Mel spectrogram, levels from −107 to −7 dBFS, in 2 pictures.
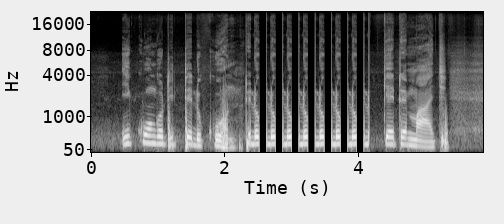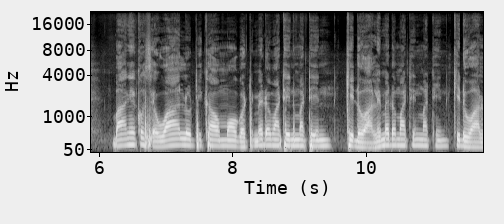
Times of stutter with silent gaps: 2.52-4.17

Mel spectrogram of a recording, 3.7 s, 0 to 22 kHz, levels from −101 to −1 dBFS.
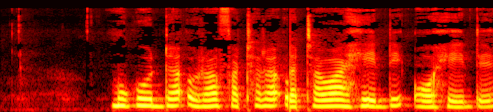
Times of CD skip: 2.15

